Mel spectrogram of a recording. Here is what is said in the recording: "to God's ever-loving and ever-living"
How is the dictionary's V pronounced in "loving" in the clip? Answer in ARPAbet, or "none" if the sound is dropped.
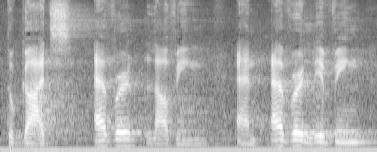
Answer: V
